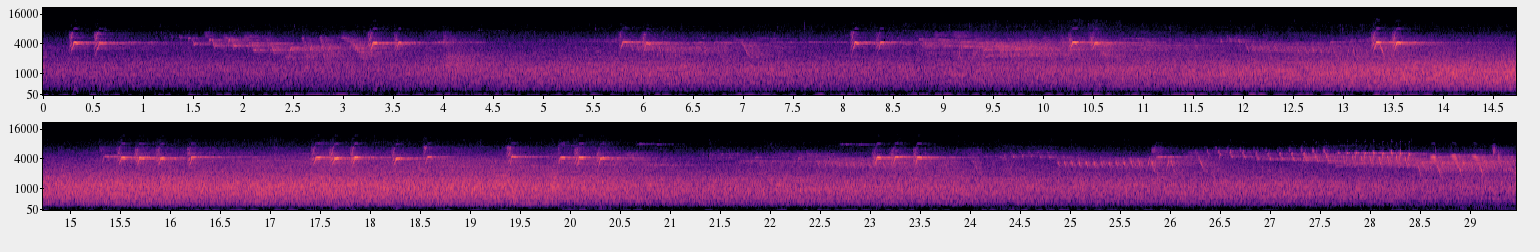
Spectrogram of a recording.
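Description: Birds chirping in short, high calls every second or two over a steady background hiss of outdoor ambience.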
